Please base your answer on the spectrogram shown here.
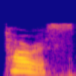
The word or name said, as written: Tauris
